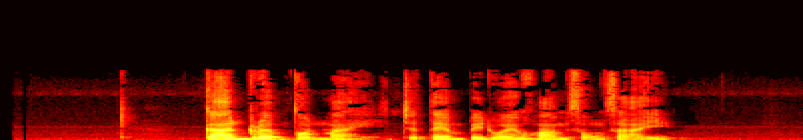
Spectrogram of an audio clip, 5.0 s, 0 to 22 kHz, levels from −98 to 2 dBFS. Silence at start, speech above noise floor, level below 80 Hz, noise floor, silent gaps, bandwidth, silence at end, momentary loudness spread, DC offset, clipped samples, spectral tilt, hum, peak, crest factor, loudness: 1.3 s; 41 dB; -62 dBFS; -62 dBFS; none; 11.5 kHz; 0.85 s; 16 LU; under 0.1%; under 0.1%; -5.5 dB/octave; none; 0 dBFS; 22 dB; -21 LUFS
